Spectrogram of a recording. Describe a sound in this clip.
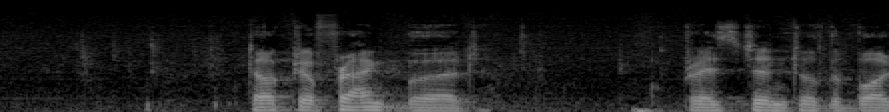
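An older man speaks slowly into a microphone.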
